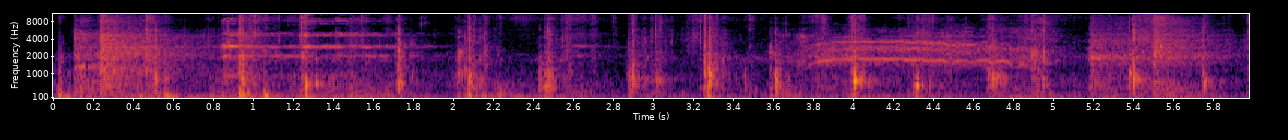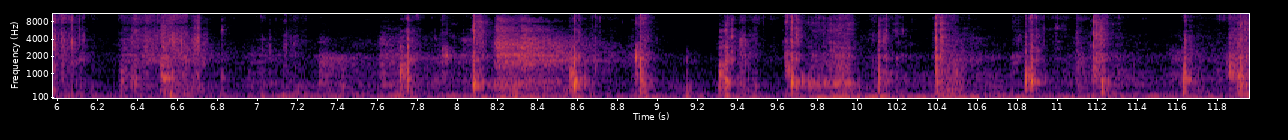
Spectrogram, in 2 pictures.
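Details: Friesian horses let out into the meadow on a warm summer evening, galloping and kicking; a short harmonic whinny rises above a steady run of sharp hoof clicks on the ground.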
